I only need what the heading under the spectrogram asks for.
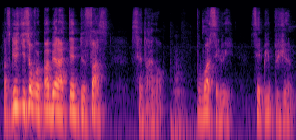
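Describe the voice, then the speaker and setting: A man's voice: a little high, expressive, brisk, dark tone, husky, soft background music. A man reading a manga chapter live and reacting in a chatty way, full of fillers and speculation.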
